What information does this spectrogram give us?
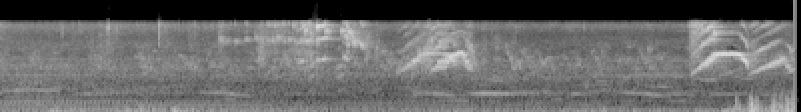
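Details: Cockatiel parrots calling with short bright chirps and sweeping whistled notes. A burst comes near two seconds, and a louder, layered rising-and-falling call comes near the end, over low rumbling background noise and faint clatter.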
